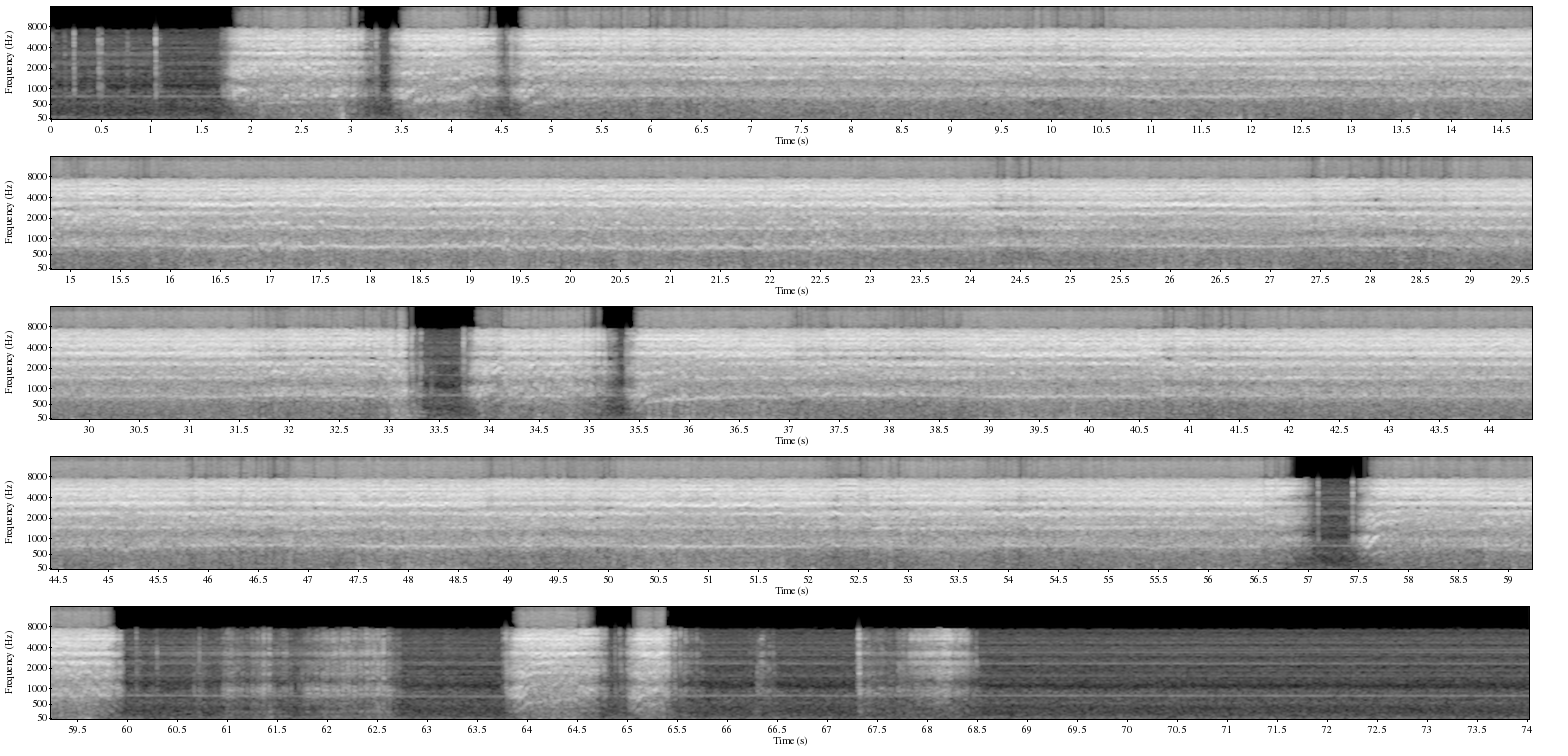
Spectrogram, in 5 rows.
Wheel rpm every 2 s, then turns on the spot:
0, 110, 110, 200, 200, 200, 200, 200, 190, 180, 170, 180, 200, 200, 200, 200, 150, 100, 180, 200, 200, 200, 190, 190, 200, 200, 200, 200, 110, 160, 20, 20, 60, 0, 0, 0, 0.
60-64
